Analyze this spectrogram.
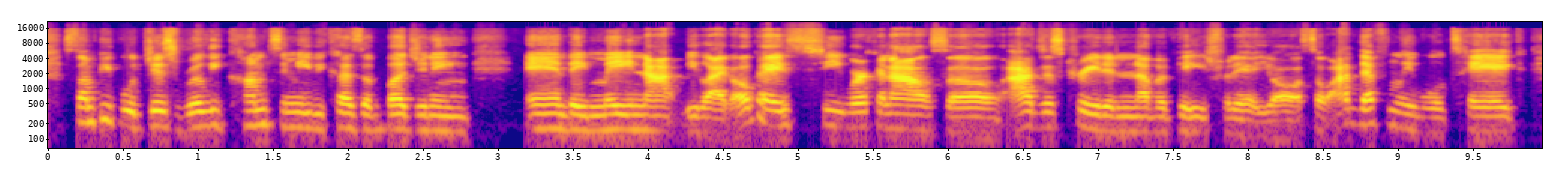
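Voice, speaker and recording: With a Philadelphia accent, a woman talks in an animated tone at a fairly quick pace, the sound dry and close with no echo. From Philadelphia, US. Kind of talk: livestream chat with viewers.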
